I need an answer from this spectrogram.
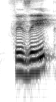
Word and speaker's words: physique: In these words, you find that UE is silent after Q, after Z, and after Q. After Q and after Z, Q, physique.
